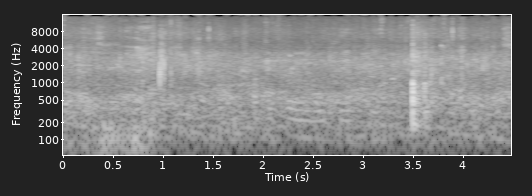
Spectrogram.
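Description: A pitched baseball smacks into the catcher's leather mitt once, sharply, about three and a half seconds in, over steady background chatter of people talking.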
